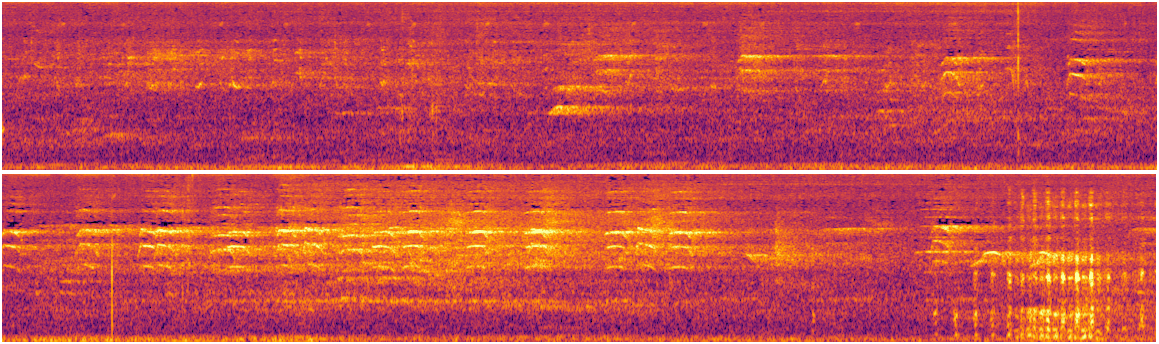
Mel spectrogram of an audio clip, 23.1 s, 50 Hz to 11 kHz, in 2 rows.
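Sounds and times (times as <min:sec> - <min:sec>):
low steady rumble: 0:19.9 - 0:23.0
high-pitched chirping animal calls: 0:20.8 - 0:23.0.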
